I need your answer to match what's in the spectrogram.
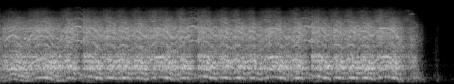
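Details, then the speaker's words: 2000 Mariah boat 7.4 L 454 MPI MerCruiser V8 after hydrolock, compression test cranking: even steady pulses about five a second; compression great, all cylinders 115–120 psi. "A little lower, okay. So compression is great on every single cylinder."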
